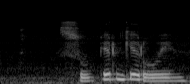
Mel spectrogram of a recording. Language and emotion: Russian, neutral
